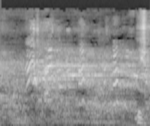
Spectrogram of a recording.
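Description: Indistinct voices, ending in a short laugh close to the microphone near the end.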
